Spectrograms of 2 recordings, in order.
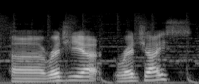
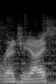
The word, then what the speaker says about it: Regice: Regice. I refuse to pronounce it Regice. It's because it's spelled Regice.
